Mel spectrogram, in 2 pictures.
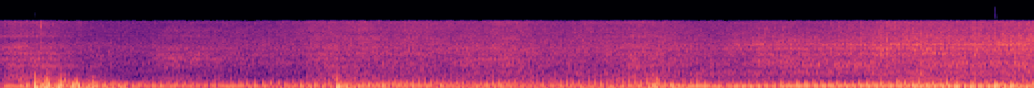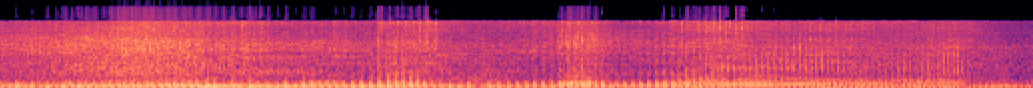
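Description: KTM dirt bike engine revving and growing louder as the bike comes up the dirt track and past, loudest about six seconds in, with a couple of sharp knocks around seven and eight seconds in, then dropping away.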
